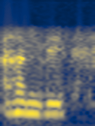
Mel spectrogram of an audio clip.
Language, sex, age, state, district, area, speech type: Punjabi, female, 18-30, Punjab, Amritsar, rural, conversation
